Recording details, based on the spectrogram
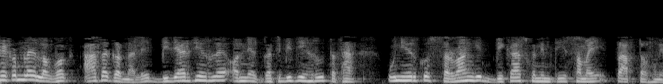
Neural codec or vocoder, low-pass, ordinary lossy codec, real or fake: none; 3.6 kHz; MP3, 32 kbps; real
